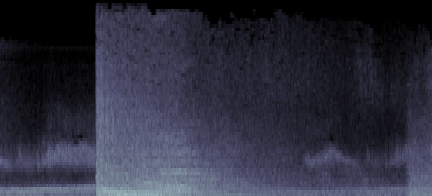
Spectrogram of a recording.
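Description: A loud explosion bursts out suddenly.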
